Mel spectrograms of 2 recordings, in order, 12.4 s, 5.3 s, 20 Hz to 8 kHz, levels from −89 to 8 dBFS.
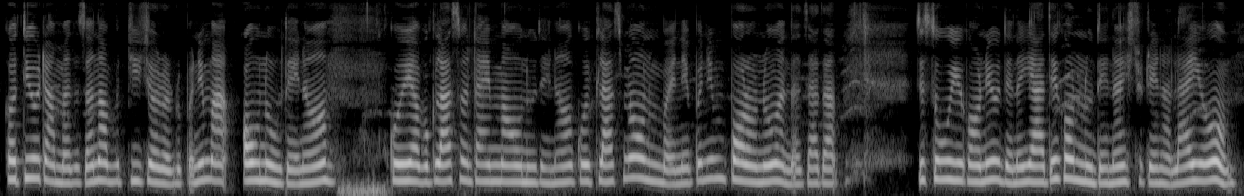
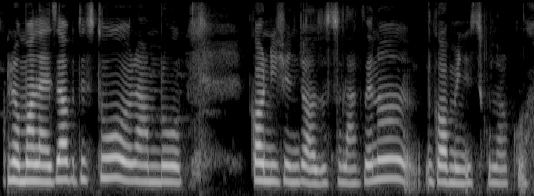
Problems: continuous background conversations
